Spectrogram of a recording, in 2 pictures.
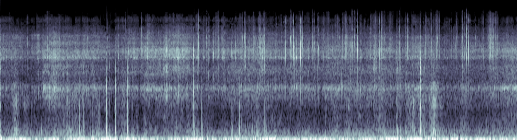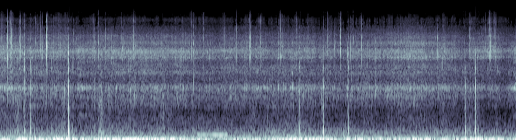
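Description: Wind rumbles against the microphone.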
